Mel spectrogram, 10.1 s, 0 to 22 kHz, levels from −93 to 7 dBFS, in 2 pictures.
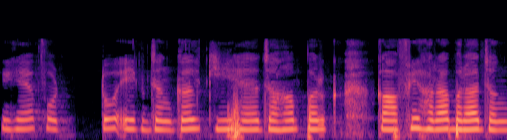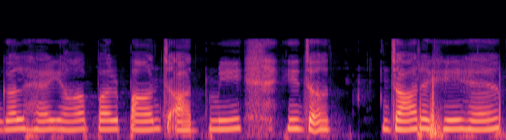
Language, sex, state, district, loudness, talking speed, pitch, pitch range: Hindi, female, Bihar, Gopalganj, -21 LUFS, 140 wpm, 230 Hz, 225-240 Hz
